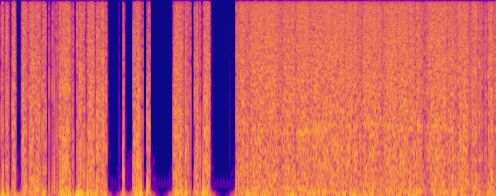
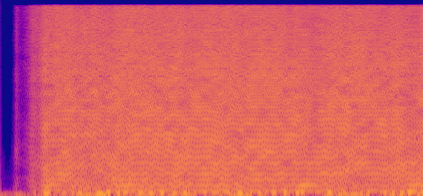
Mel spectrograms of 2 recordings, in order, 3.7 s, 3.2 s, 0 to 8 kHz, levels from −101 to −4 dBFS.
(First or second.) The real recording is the first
